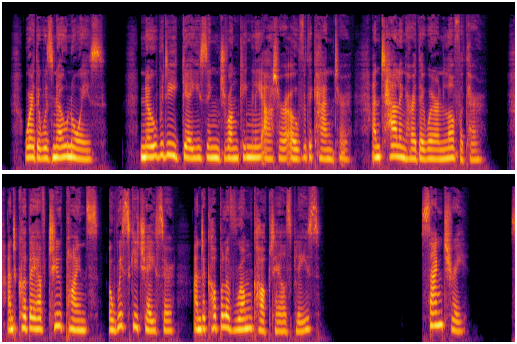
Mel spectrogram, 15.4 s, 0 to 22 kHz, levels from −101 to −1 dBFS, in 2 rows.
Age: 20-39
